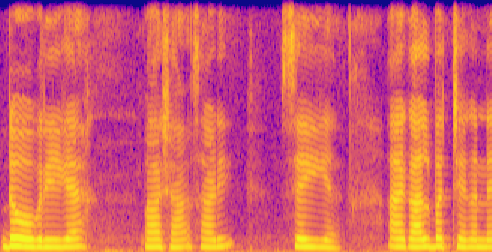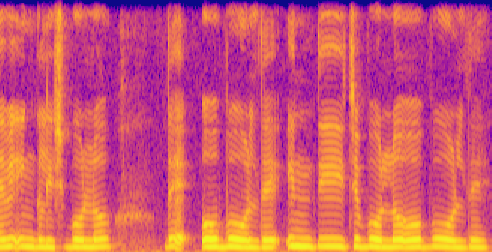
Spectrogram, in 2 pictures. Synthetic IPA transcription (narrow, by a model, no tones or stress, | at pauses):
ɖoːkɾiːɡɛːpaːʃaːsaːɽiː | səiːɛːə̃ːekəlbətːʃẽːkənːẽːʋiːɪŋɡlɪʃboːlːoːt̪eːoːboːld̪eːɪnd̪iːt͡ʃboːlːoːoːboːld̪eː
